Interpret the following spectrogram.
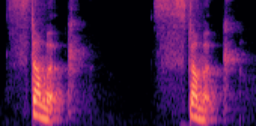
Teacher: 81, like ache, stomach, stomach. You've got a k rather than a ch sound.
